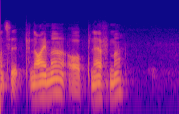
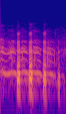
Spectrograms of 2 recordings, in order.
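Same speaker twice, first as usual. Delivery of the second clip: quiet, quick tittering laugh; soft chuckle; 10 dB quieter than usual. Real, not acted. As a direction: chuckle softly at your own joke. Amused at his own pun.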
